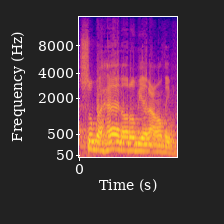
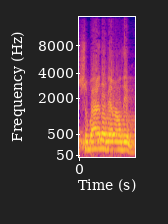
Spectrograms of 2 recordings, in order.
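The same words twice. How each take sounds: First: It is said calmly and unhurried. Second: It is said hurriedly and clipped short.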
